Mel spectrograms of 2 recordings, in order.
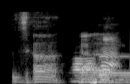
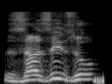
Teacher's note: জিহ্বার আগা নিচের দাঁতের কিনারা স্পর্শ করে, তবে এটা অনেকটা শীষ ধ্বনির মতো হয়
